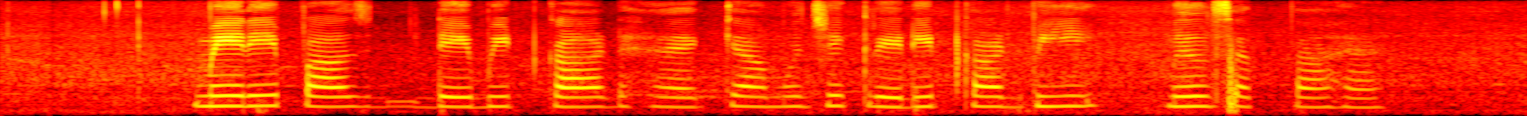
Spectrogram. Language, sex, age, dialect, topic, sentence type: Hindi, female, 18-24, Marwari Dhudhari, banking, question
